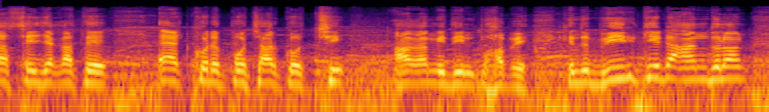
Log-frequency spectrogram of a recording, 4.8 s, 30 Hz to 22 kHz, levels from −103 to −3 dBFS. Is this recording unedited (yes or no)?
yes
